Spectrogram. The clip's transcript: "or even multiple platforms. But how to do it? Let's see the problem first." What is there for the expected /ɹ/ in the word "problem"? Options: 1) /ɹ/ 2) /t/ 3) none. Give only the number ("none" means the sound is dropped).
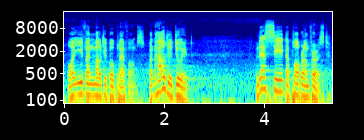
3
